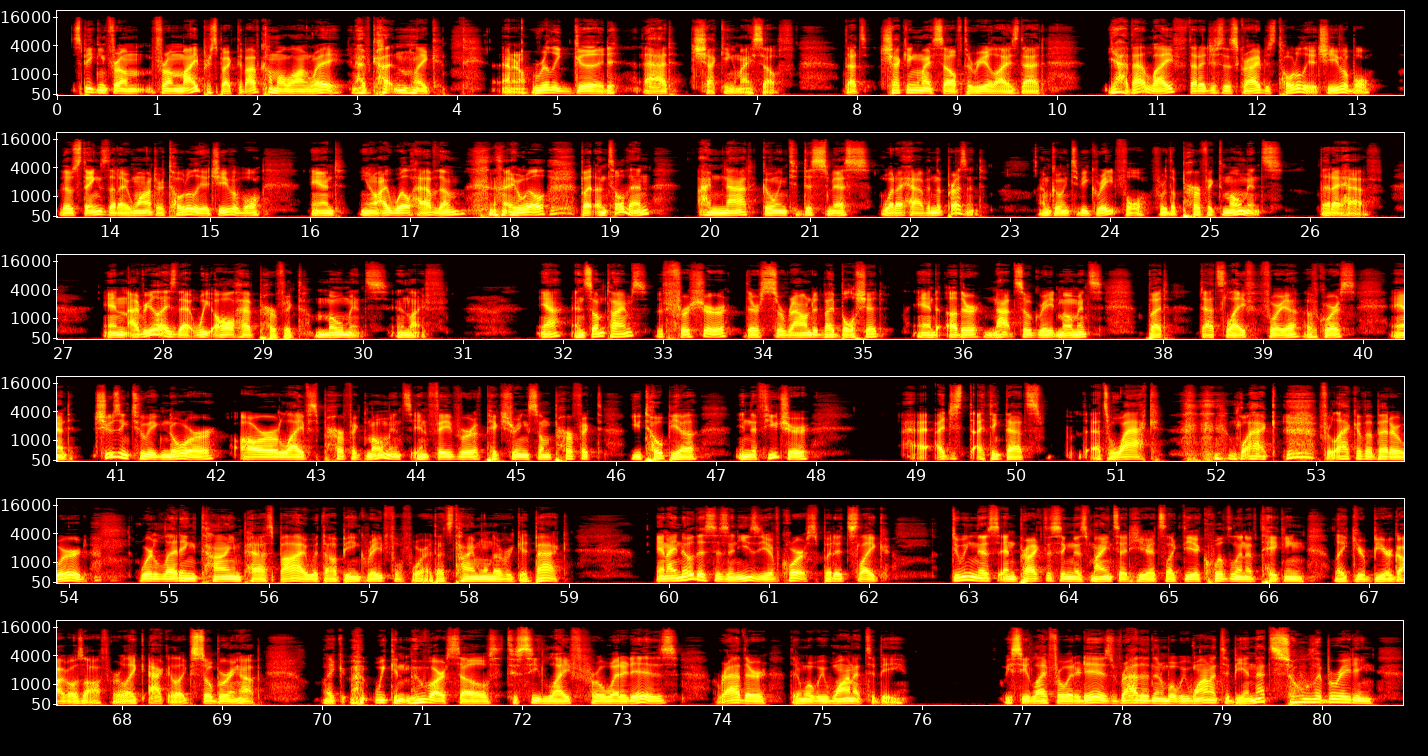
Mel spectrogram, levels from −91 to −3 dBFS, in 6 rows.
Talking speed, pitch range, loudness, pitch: 175 wpm, 95-110 Hz, -18 LUFS, 100 Hz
